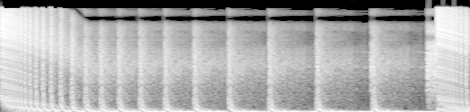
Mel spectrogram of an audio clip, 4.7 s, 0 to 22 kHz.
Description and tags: Granular Bass Kick Turn
This is when I was playing around the "Together layer samples technique" using Dblue Glitch.
4x4-Records, Bass, Breakbeat, Clap, Closed, Drum, Drums, EDM, Electric-Dance-Music, Hi-Hats, House, J, Kick, Lee, Off-Shot-Records, Ride, Stab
